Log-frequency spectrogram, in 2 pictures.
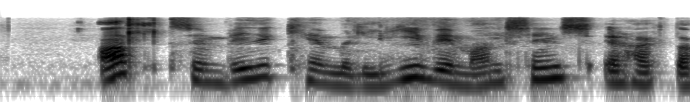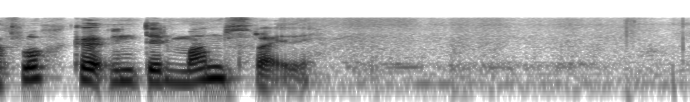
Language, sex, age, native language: Icelandic, male, 18-19, Icelandic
